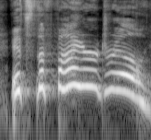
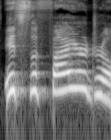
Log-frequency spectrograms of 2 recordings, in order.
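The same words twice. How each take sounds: First: High, loud alarmed yell, drawn out slowly. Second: High, loud excited shout; excited cry. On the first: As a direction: shout it out as if the alarm just rang. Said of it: "yelled Cockroach". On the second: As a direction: announce it to everyone with alarm. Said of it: "Octopus cried". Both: A narrator's reading.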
